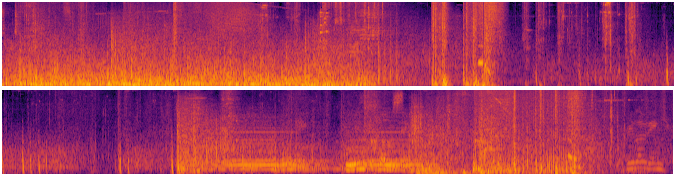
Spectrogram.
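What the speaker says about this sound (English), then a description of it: "Airstrike." Airstrike explosions in Apex Legends mixed with heavy gunfire: loud sustained booms and rattling shots, then scattered sharp cracks and a renewed roar of blasts, with voices talking in between.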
